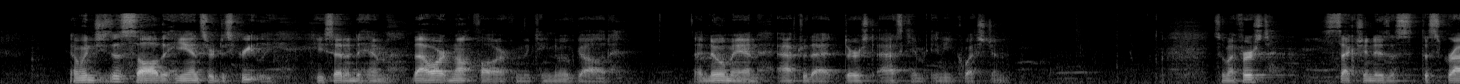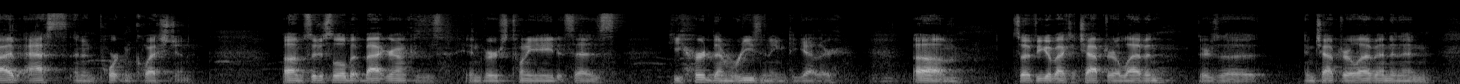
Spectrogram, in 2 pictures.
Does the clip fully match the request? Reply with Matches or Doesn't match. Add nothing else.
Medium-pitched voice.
Doesn't match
